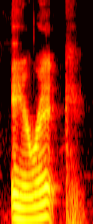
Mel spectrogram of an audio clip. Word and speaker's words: Aric: speak aric 20 gold it's pronounced Eric okay A a Ron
